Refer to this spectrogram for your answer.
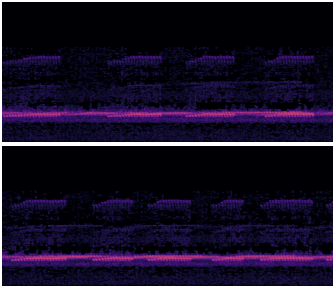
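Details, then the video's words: Insects chirring in a steady high-pitched trill that holds one band throughout, with slight swells and one brief dip in loudness near four seconds; no other clear sounds. "Sound · Nature Sound of nature sounds scenery L · insect"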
